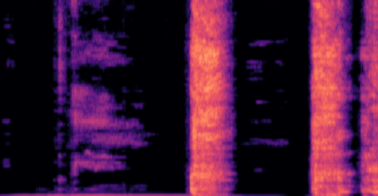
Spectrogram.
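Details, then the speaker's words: Adult livestreamer, voice gone raspy, attributes it to asthma mucus: a low hum, then three harsh throat-clearing coughs. "I'm sorry for my voice going all raspy."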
